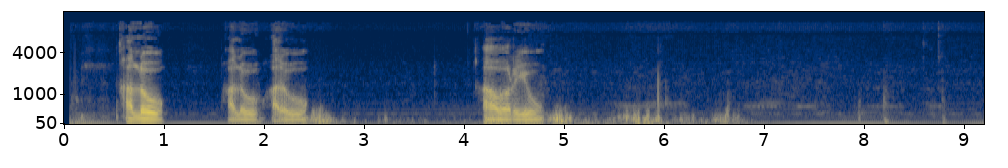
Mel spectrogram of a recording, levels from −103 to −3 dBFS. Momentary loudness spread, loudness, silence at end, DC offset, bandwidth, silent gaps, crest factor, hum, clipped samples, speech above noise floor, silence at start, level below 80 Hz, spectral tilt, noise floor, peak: 26 LU; -29 LUFS; 0.95 s; under 0.1%; 11 kHz; none; 26 dB; none; under 0.1%; 38 dB; 0.1 s; -50 dBFS; -8 dB/octave; -65 dBFS; -8 dBFS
